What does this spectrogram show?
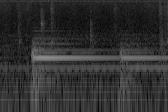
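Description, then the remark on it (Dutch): A tower clock bell in Apeldoorn strikes twice, slowly and resonantly, each stroke leaving a long, humming ring that lingers and overlaps the next. No voices are heard. “nou denken ze allemaal dat het uh, vier uur is.”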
